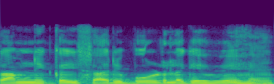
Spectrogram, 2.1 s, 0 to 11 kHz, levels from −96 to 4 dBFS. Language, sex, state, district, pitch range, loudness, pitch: Hindi, male, Uttar Pradesh, Lucknow, 125-150 Hz, -14 LUFS, 140 Hz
